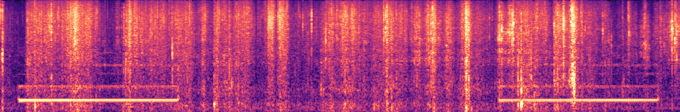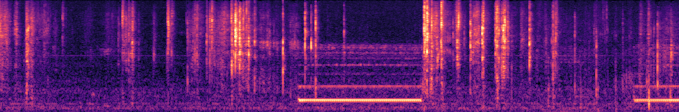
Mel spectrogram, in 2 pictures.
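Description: Telephone ringback tone heard through a phone's speaker: a steady two-second tone that repeats about every six seconds, three times, as the called number rings unanswered. A plastic bag crinkles and rustles over the first half.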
